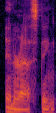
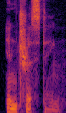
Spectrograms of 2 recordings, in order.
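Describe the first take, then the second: First: The T sound in the middle is dropped. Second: The T sound in the middle is pronounced. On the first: "we often leave our T's out" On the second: "She could hear the T"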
